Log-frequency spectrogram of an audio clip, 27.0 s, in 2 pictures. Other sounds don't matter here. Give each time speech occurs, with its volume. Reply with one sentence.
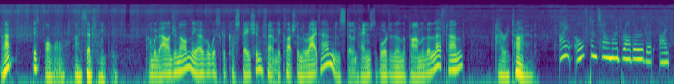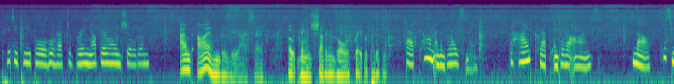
The speech can be heard from 0.0 to 26.9 s, at a steady volume.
